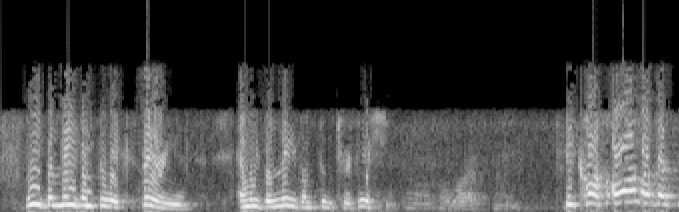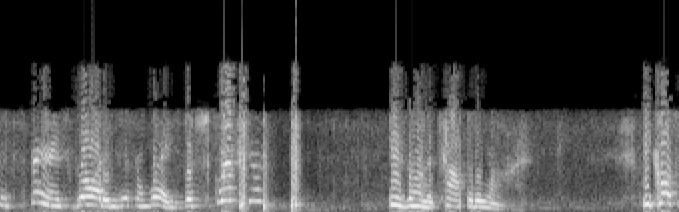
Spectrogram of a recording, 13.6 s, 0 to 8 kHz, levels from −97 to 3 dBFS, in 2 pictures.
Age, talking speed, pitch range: 50-69, 135 wpm, 205-315 Hz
